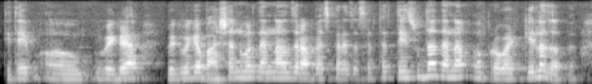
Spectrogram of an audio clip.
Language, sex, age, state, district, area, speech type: Marathi, male, 18-30, Maharashtra, Raigad, rural, spontaneous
